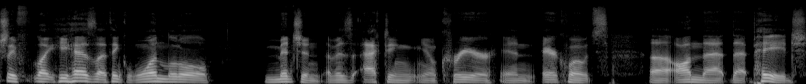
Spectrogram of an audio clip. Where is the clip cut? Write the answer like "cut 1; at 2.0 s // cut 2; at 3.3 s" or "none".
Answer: none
